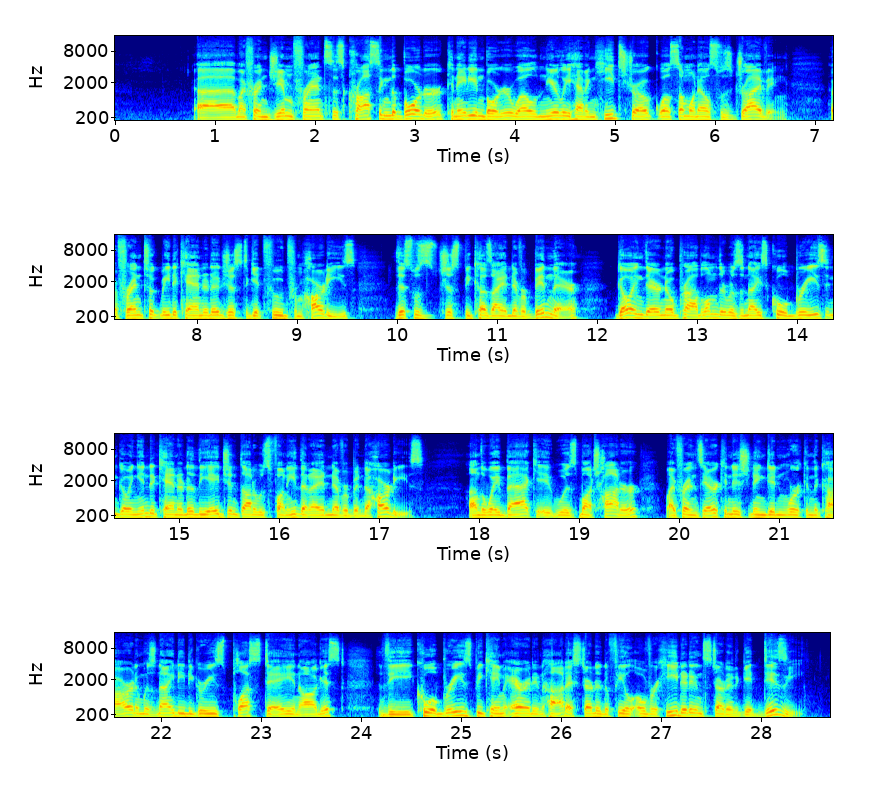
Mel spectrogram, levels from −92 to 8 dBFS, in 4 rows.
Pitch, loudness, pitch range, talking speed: 125 Hz, -23 LUFS, 115-135 Hz, 230 wpm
